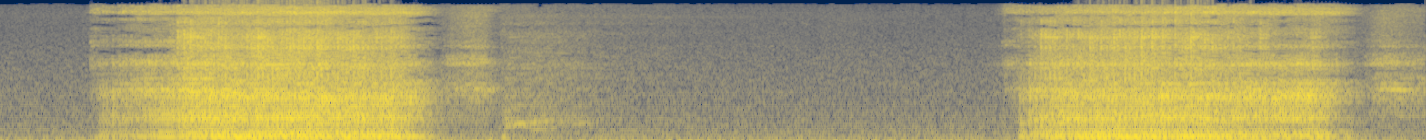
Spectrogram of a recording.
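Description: Two long, very loud, rough snores on inhaling, separated by a quiet exhale; heavy snoring.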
